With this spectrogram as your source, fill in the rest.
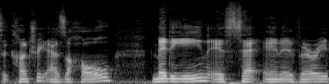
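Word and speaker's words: Medellín: right number three medine it's spelled me e d e l l i n I guess if you just spelled or pronounced it phonetically it would sound like medelin but with the accent it's medine it's also known as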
